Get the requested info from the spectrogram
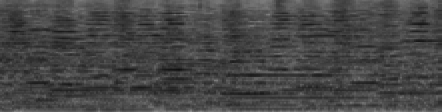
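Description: Paraguayan folk music from a string ensemble, with a violin carrying the melody over strummed accompaniment. It is an instrumental passage with no singing.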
